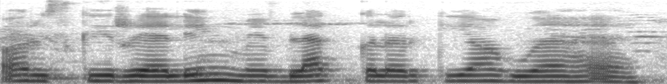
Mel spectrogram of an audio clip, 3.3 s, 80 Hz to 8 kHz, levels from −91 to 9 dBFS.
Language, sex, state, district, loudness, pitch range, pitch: Hindi, female, Jharkhand, Palamu, -16 LUFS, 185-195 Hz, 190 Hz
